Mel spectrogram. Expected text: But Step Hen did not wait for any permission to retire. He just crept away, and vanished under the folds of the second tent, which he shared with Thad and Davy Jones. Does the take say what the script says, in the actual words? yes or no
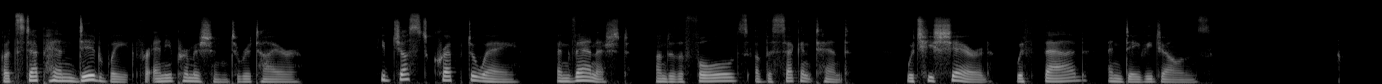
no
